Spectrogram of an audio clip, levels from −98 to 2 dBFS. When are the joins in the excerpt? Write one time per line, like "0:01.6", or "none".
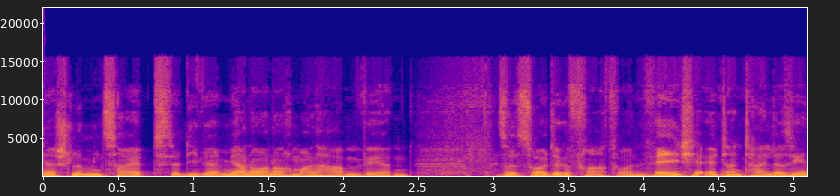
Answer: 0:03.0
